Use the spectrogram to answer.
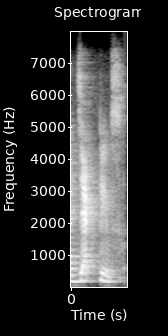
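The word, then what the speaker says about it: adjectives: हैं एडजेक्टिव्स कहलाते हैं डी साइलेंट होता है इसे प्रोनाउंस करते हैं एडजेक्टिव्स okay so match each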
